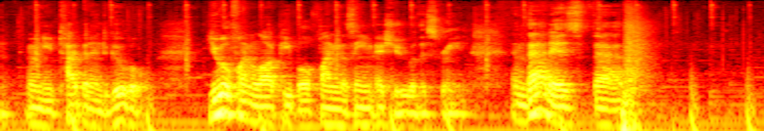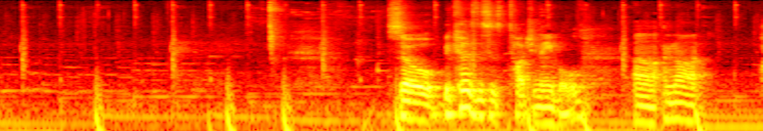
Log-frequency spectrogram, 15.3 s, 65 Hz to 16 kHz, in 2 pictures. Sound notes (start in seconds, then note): 9.1 awkward pause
